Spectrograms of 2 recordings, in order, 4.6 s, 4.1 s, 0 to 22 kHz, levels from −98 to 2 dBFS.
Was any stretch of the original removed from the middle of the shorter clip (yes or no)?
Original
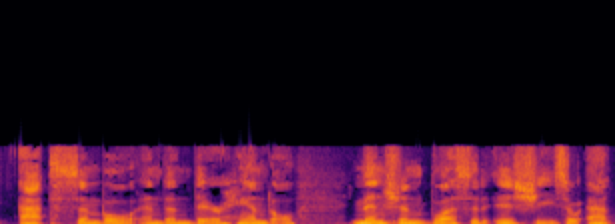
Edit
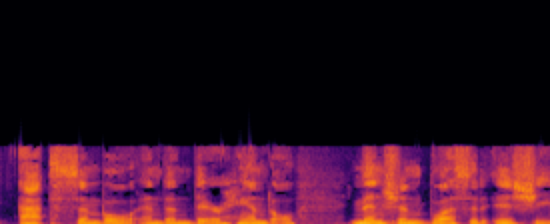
no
